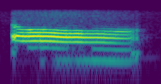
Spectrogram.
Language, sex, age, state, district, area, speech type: Assamese, female, 18-30, Assam, Sivasagar, rural, conversation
